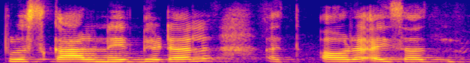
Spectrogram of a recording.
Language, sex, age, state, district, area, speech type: Maithili, female, 18-30, Bihar, Madhubani, rural, spontaneous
